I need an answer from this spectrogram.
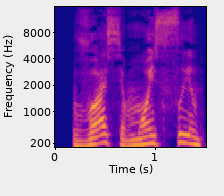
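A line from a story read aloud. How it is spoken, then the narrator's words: Mumbling. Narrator (Russian): пробурчал Юрий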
